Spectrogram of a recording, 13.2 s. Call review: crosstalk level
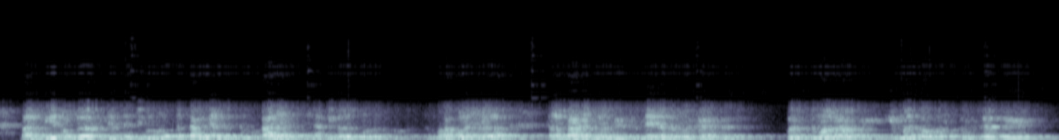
present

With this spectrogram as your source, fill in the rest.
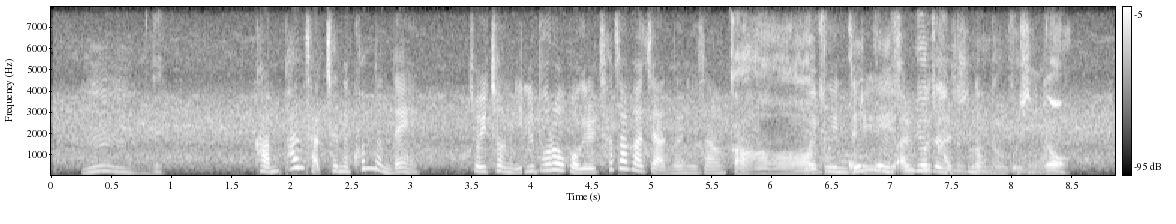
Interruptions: present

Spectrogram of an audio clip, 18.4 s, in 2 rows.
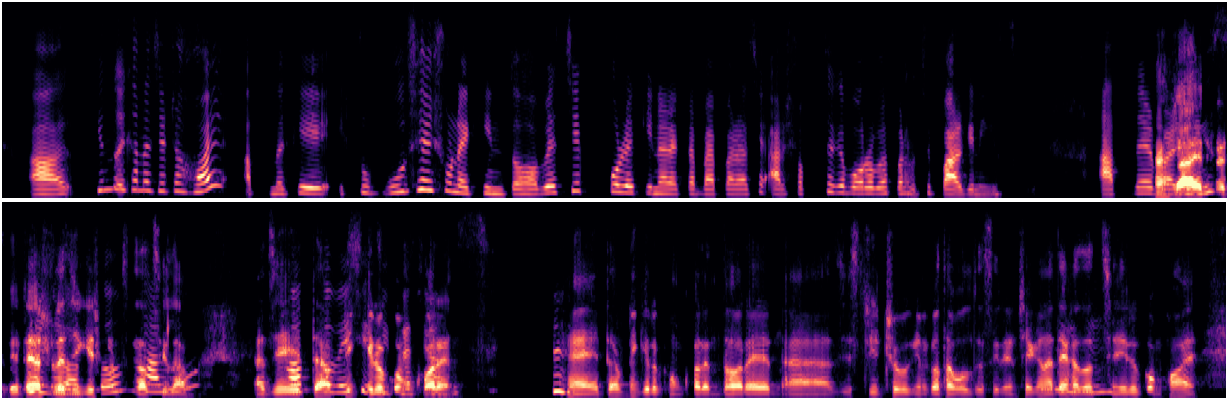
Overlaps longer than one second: present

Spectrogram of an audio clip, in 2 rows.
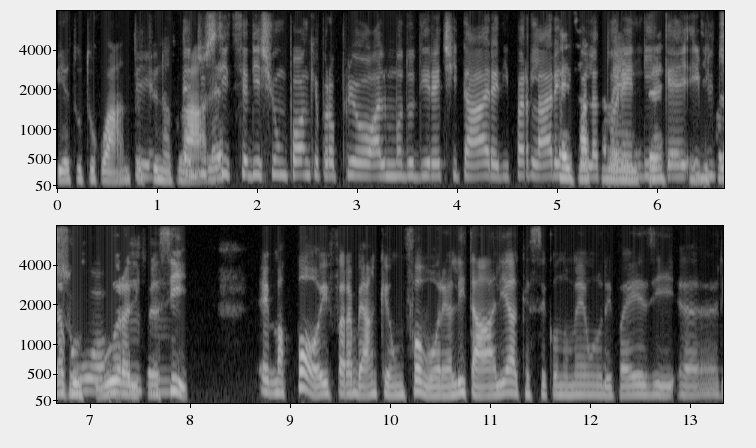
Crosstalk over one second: present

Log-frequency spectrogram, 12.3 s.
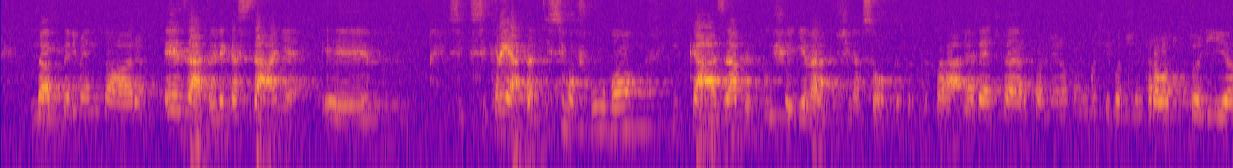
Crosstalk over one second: none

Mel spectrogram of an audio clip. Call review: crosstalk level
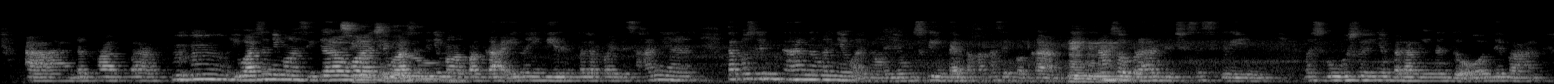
present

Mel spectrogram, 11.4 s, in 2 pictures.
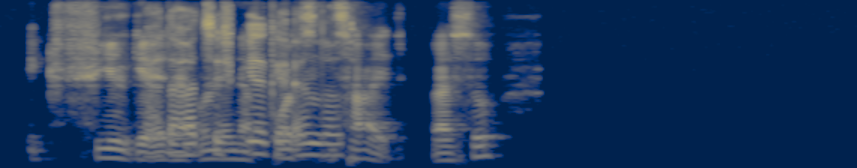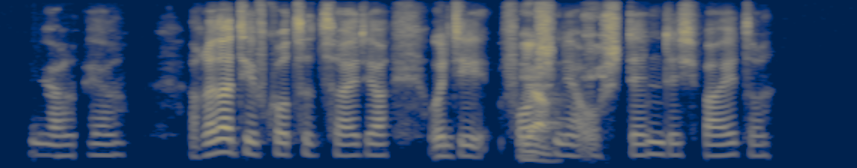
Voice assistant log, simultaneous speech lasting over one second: present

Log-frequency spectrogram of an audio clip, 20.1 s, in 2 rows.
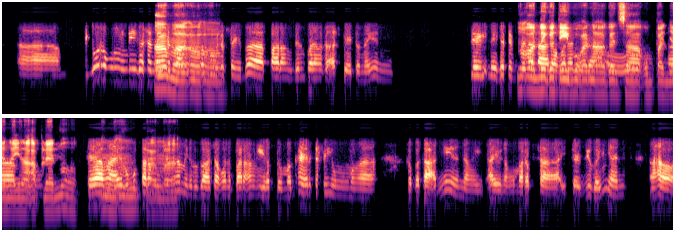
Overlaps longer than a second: present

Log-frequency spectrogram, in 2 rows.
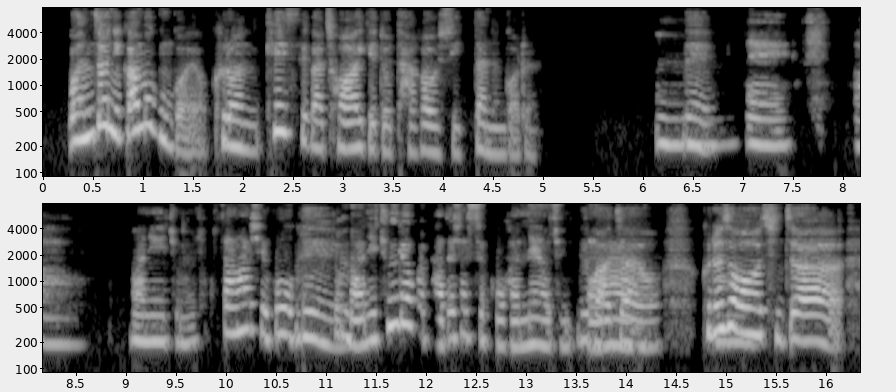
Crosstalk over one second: none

